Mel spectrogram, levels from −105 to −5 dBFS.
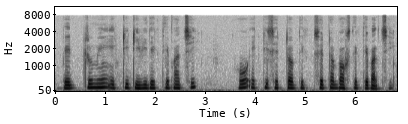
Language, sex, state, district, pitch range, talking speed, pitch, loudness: Bengali, male, West Bengal, Darjeeling, 125-140 Hz, 130 wpm, 130 Hz, -16 LUFS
